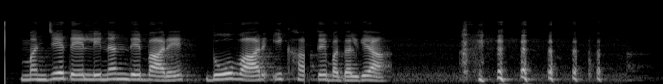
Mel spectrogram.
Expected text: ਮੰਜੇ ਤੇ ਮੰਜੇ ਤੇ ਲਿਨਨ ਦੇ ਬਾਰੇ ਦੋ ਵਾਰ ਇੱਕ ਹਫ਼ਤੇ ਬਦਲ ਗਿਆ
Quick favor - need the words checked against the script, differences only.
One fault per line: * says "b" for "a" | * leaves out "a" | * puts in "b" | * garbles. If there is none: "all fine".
* leaves out "ਮੰਜੇ ਤੇ"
